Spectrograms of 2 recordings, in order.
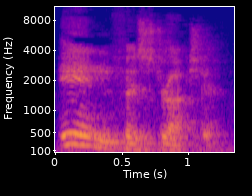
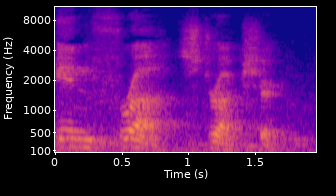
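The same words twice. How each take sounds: First: The R in the second syllable is dropped. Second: The R in the second syllable is pronounced. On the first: The speaker calls it right. "We just take that R right out of there" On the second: The speaker calls it wrong. "it's spelled like infrastructure"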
